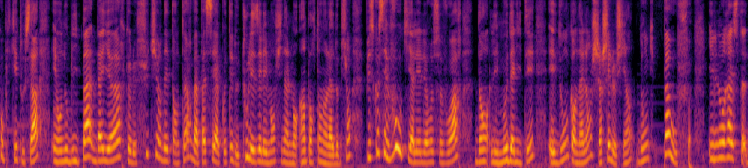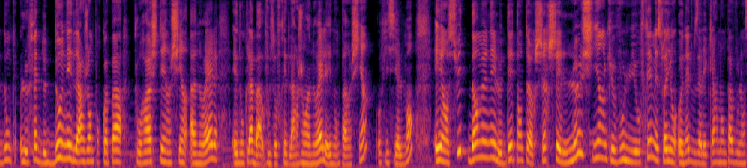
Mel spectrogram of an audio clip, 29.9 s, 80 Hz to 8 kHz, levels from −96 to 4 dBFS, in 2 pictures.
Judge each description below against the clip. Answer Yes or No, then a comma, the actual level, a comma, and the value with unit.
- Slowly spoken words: No, average, 200 wpm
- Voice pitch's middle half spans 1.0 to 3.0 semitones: No, average, 5.3 semitones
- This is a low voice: No, high, 200 Hz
